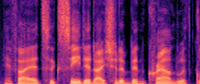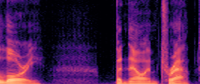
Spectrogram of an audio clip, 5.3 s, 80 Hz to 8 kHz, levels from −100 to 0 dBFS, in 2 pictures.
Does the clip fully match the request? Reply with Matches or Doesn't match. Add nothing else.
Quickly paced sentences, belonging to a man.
Doesn't match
